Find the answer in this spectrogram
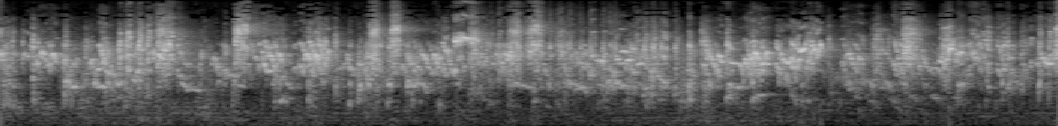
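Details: A group of pet budgerigars chattering nonstop, harsh squawky notes mixed with quick high chirps and warbling phrases.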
